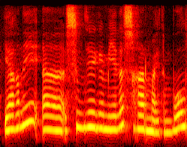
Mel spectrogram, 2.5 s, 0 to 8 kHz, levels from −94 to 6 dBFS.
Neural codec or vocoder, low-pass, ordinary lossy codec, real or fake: none; 7.2 kHz; MP3, 64 kbps; real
